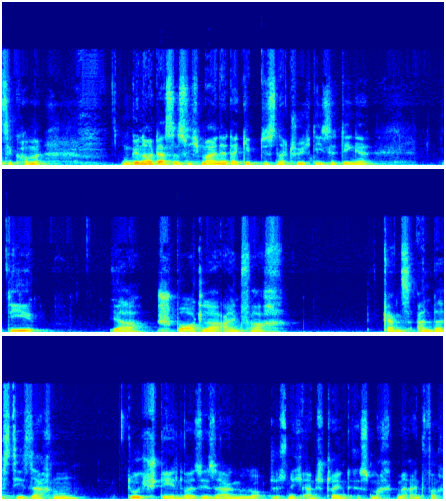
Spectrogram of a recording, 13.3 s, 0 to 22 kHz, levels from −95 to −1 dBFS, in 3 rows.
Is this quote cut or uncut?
cut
